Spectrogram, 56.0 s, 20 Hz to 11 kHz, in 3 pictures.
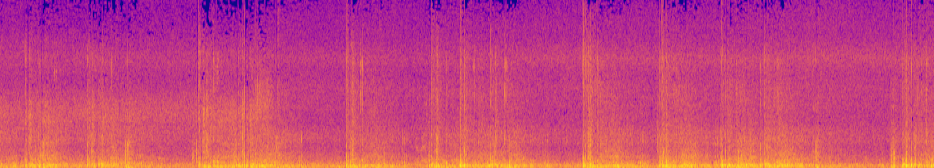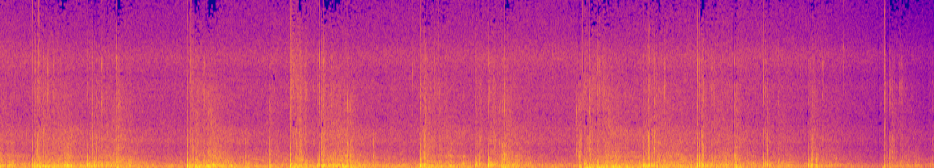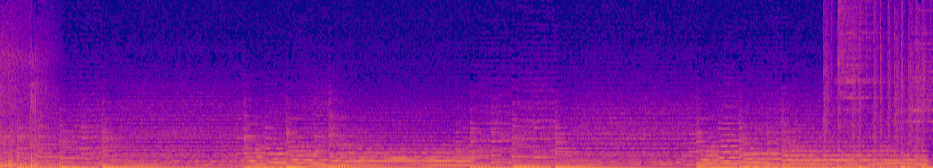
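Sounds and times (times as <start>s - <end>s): fireworks bangs: 0.0s - 38.8s, 53.8s - 56.0s
low rumble: 37.2s - 54.0s.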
